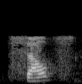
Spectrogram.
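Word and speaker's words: Celts: monster graveyard on Earth selts create or Kelts some people pronounce it Kelts create hide I'm sorry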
